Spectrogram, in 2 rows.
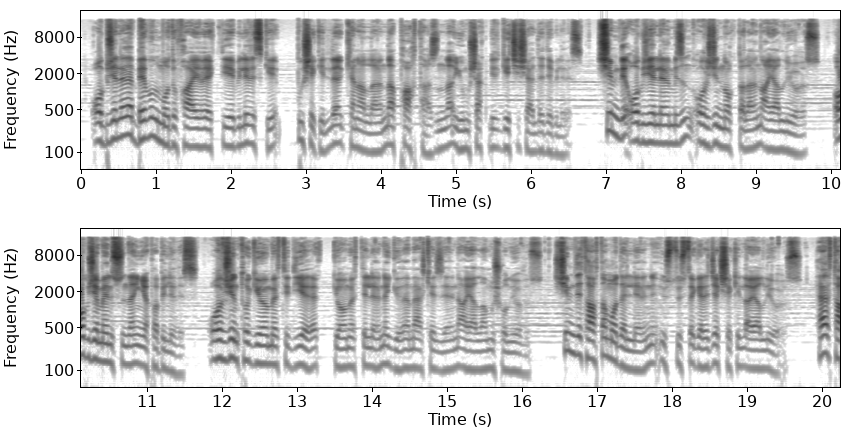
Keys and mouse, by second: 6.7 s, 9.5 s, 10.7 KP_1, 11.4 g, 12.3 r, 14.0 r, 16.2-16.5 shift+middle drag, 16.5 g, 17.6-19.8 g, 19.8 r.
